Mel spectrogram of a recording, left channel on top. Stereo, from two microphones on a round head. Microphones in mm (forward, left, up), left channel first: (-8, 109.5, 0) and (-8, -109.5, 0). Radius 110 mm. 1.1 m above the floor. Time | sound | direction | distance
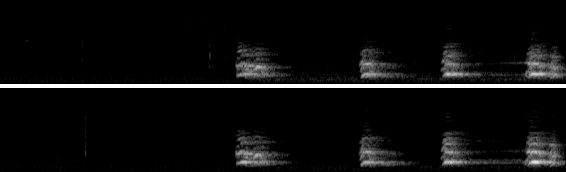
2.4 | a dog barking | 70° right (ahead or behind) | 2.5 m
